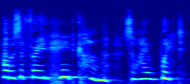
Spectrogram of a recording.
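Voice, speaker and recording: Woman acting a high-voiced, earnest young heroine. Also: normal speed, darkish tone, natural voice. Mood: anxious defiance. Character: brave, earnest young woman confronting villains. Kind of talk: theatrical radio drama acting.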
